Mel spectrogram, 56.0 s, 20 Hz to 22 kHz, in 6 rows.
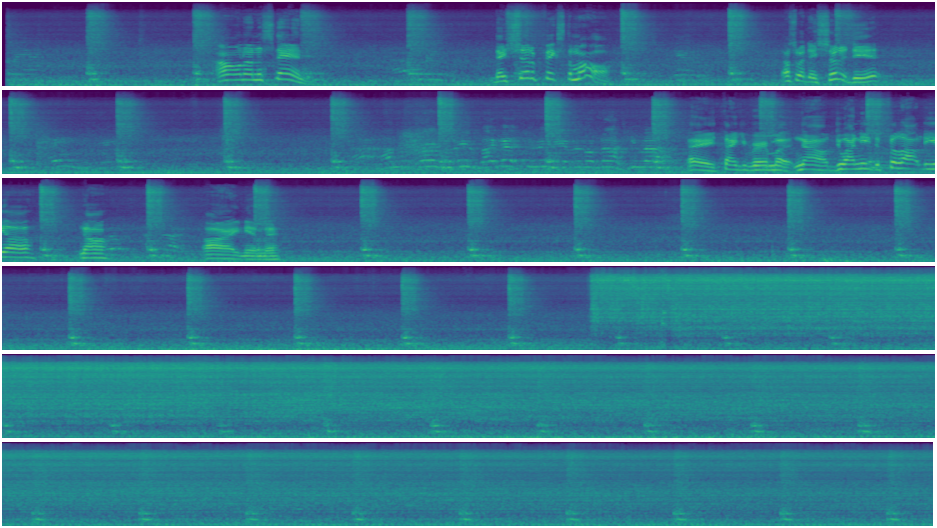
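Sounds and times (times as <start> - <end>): continuous air hiss: 0.1 - 55.9
faint regular blip: 29.8 - 30.2, 32.0 - 32.3, 41.6 - 41.8, 44.8 - 45.0.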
